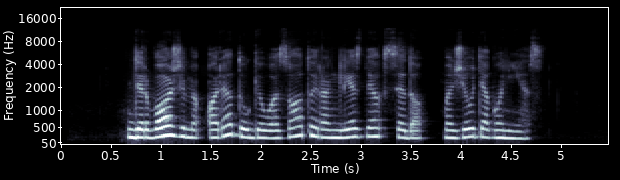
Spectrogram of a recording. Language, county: Lithuanian, Kaunas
